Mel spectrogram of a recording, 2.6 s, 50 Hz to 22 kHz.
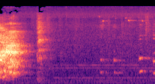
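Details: Chocolate Great Dane puppies from one litter, filmed 7-19-11: one loud, broad yelp bursts out in the first half second, then only faint, short high tones over quiet room noise.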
